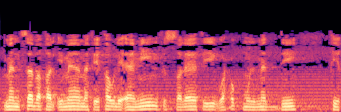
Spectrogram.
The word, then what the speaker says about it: آمين: أما كلمة آمين فنطقها همز حرف همزتين بدل أمين، ألف على همزة وألف على همزة أمين، فسهلت فسميت آمين، فهو مد بدل مقداره حركتان فقط.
